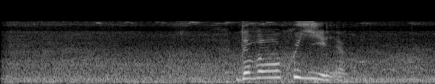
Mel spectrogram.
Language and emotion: Russian, angry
